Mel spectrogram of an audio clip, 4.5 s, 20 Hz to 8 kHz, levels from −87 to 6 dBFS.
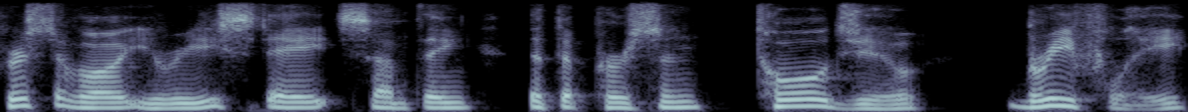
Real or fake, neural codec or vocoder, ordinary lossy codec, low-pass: real; none; Opus, 64 kbps; 7.2 kHz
